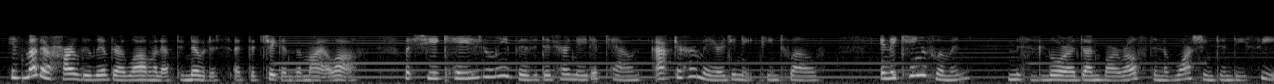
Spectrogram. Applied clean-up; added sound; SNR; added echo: none; Harmonica; 18 dB; none.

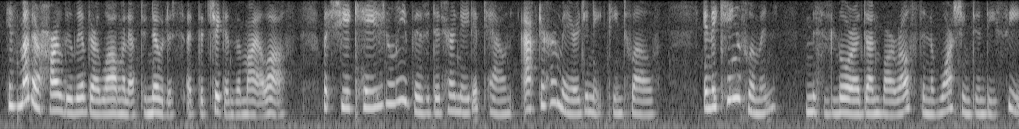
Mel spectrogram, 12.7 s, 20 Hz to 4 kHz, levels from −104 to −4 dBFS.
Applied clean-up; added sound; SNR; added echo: none; none; none; none.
